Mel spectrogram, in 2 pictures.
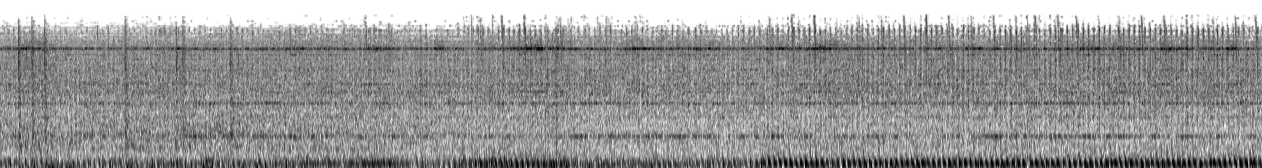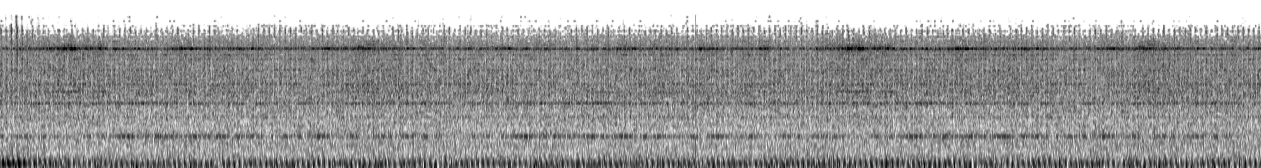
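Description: A helicopter's engine whines steadily.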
